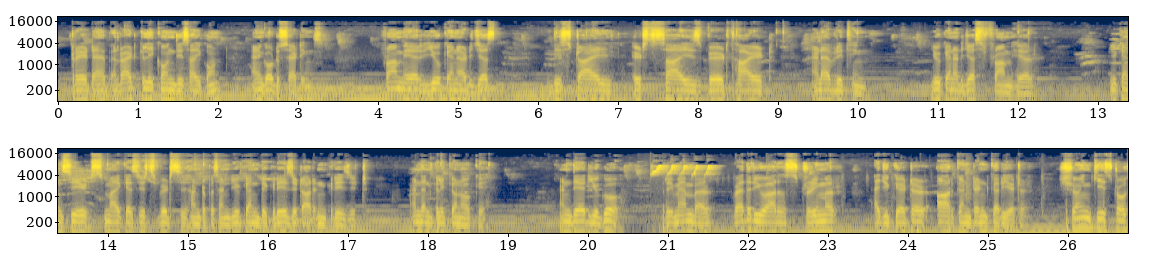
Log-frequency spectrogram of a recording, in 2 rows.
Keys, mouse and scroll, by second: 20.5 click, 21.4-22.8 typing, 22.7 right click, 23.5 click, 25.9 click.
